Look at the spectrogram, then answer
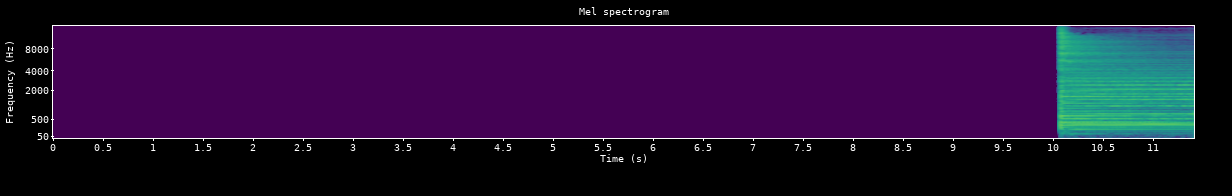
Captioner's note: no Music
